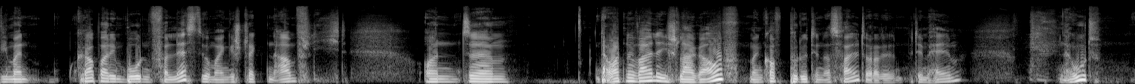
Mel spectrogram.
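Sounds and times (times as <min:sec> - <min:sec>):
speech: 0:00.0 - 0:05.2, 0:06.0 - 0:11.3
person sneezing: 0:10.1 - 0:10.7.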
